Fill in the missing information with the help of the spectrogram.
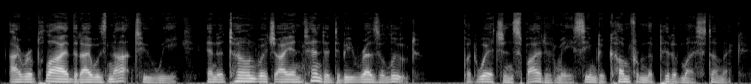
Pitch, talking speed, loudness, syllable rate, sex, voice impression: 110 Hz, 255 wpm, -19 LUFS, 6.0 syllables/s, male, very masculine, very adult-like, very middle-aged, slightly old, very thick, slightly relaxed, slightly powerful, slightly dark, slightly hard, slightly clear, fluent, slightly raspy, cool, very intellectual, sincere, calm, mature, very friendly, reassuring, slightly unique, wild, slightly sweet, slightly lively, very kind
